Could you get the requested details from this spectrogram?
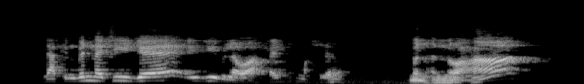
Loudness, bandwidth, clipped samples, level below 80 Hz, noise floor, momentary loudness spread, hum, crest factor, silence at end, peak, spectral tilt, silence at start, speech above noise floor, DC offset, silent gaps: -22 LUFS; 5.4 kHz; under 0.1%; -50 dBFS; -68 dBFS; 15 LU; none; 16 dB; 0.5 s; -6 dBFS; -8.5 dB/octave; 0.45 s; 46 dB; under 0.1%; none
